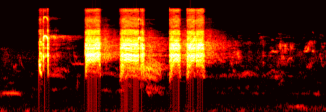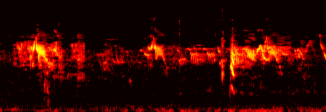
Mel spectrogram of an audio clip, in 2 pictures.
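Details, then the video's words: Black francolin calling: four loud, harsh, grating bursts packed into about a second and a half, each broad and rasping, then a quiet stretch with faint scattered chirps of other small birds. "voice titar sultan"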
